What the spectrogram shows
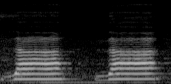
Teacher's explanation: rikhwah atau lunak, aliran huruf berlanjut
